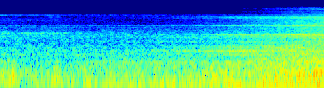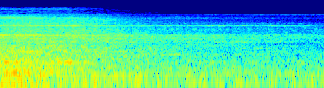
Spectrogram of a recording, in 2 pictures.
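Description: Greater Anglia Stadler FLIRT multiple-unit train arriving and rolling slowly past along the platform. Its running noise swells to a peak about three seconds in and then eases off.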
